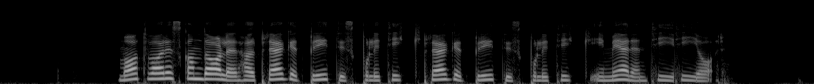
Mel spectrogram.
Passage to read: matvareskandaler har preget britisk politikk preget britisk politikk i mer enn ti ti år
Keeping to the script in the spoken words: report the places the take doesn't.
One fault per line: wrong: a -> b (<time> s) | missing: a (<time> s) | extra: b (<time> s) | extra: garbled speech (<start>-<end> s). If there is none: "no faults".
no faults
